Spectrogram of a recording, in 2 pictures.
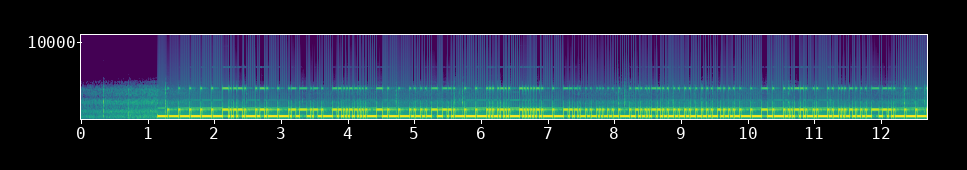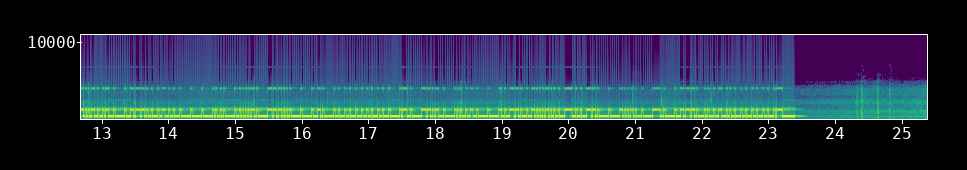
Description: RTTY (45.45 baud, 850 Hz shift), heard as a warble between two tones, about 940 Hz centre, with static crashes. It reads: AZTZ SRO9 YDRS G6UJ 10OJ K605 RPBU 2FJS RU1Z BYWP QRD5 RGTU KQC3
